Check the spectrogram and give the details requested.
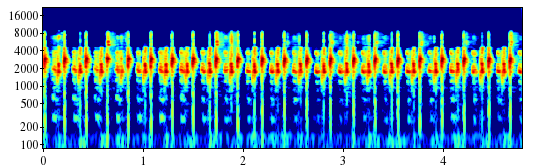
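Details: Male barn owl calling from an owl nest box at around 4:00 am on 20 February 2023, while the female stays in another box after mating. Rapid, steady train of sharp, raspy chirping pulses, many per second, with faint low hum behind.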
